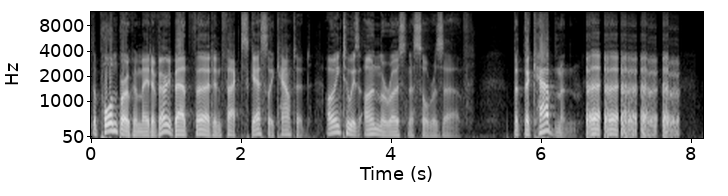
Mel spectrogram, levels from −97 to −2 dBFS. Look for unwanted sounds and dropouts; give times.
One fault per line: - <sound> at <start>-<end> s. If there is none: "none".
- laugh at 6.6-7.9 s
